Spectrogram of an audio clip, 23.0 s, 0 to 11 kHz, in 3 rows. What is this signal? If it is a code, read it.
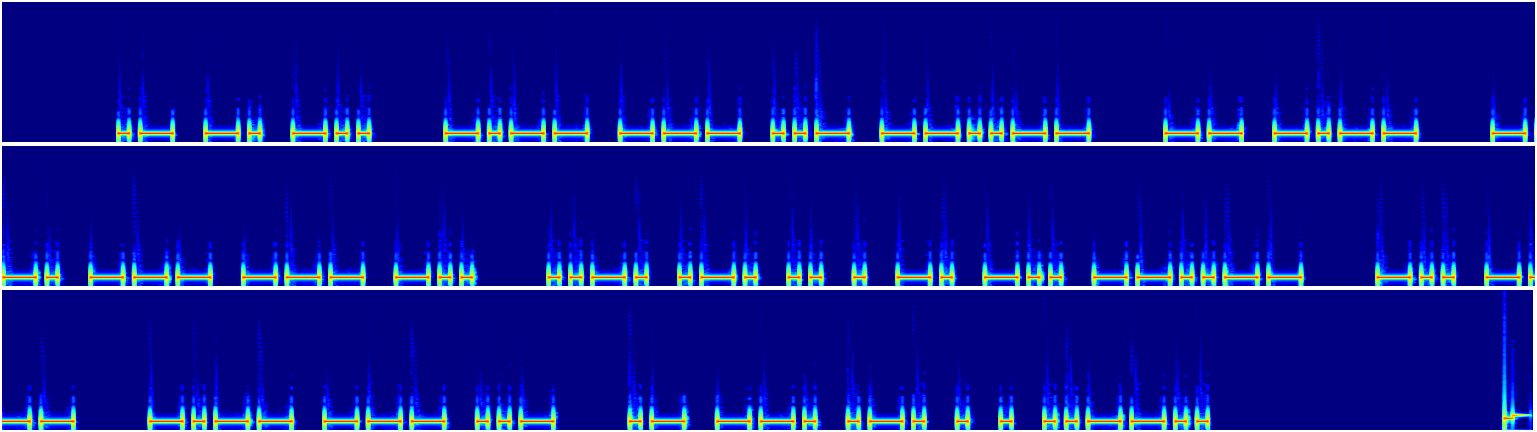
Morse code, heard as a keyed tone, about 22 wpm, 700 Hz. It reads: AND YOU, MY GOOD FRIEND, DO YOU AGREE?
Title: Sentences from Top 1100 Words 22wpm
